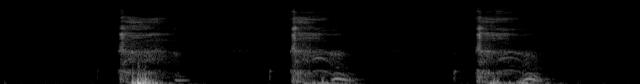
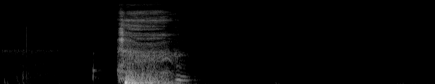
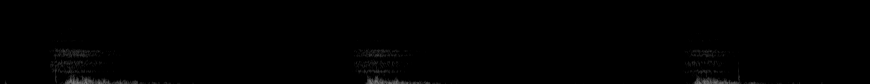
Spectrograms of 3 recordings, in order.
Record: three_cough_length: 6.4 s
three_cough_amplitude: 6536
three_cough_signal_mean_std_ratio: 0.33
cough_length: 4.4 s
cough_amplitude: 13667
cough_signal_mean_std_ratio: 0.25
exhalation_length: 8.7 s
exhalation_amplitude: 819
exhalation_signal_mean_std_ratio: 0.41
survey_phase: beta (2021-08-13 to 2022-03-07)
age: 45-64
gender: Female
wearing_mask: 'No'
symptom_runny_or_blocked_nose: true
smoker_status: Never smoked
respiratory_condition_asthma: false
respiratory_condition_other: false
recruitment_source: Test and Trace
submission_delay: 1 day
covid_test_result: Positive
covid_test_method: RT-qPCR
covid_ct_value: 27.3
covid_ct_gene: ORF1ab gene
covid_ct_mean: 28.2
covid_viral_load: 560 copies/ml
covid_viral_load_category: Minimal viral load (< 10K copies/ml)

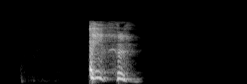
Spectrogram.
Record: cough_length: 2.5 s
cough_amplitude: 31087
cough_signal_mean_std_ratio: 0.27
survey_phase: beta (2021-08-13 to 2022-03-07)
age: 45-64
gender: Female
wearing_mask: 'No'
symptom_fatigue: true
smoker_status: Never smoked
respiratory_condition_asthma: false
respiratory_condition_other: false
recruitment_source: REACT
submission_delay: 3 days
covid_test_result: Negative
covid_test_method: RT-qPCR
influenza_a_test_result: Negative
influenza_b_test_result: Negative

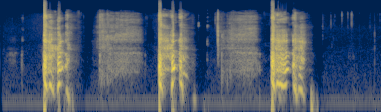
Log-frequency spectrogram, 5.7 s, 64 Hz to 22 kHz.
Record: three_cough_length: 5.7 s
three_cough_amplitude: 32768
three_cough_signal_mean_std_ratio: 0.34
survey_phase: beta (2021-08-13 to 2022-03-07)
age: 45-64
gender: Male
wearing_mask: 'No'
symptom_shortness_of_breath: true
symptom_fatigue: true
smoker_status: Ex-smoker
respiratory_condition_asthma: false
respiratory_condition_other: false
recruitment_source: REACT
submission_delay: 11 days
covid_test_result: Negative
covid_test_method: RT-qPCR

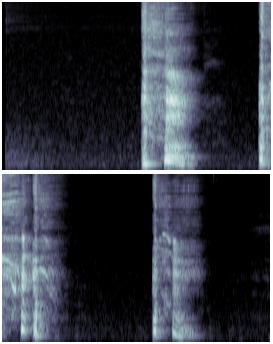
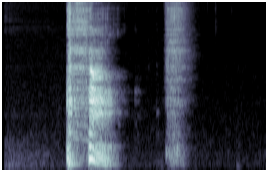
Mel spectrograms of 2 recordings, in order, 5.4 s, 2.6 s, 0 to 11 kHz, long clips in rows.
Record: three_cough_length: 5.4 s
three_cough_amplitude: 32293
three_cough_signal_mean_std_ratio: 0.3
cough_length: 2.6 s
cough_amplitude: 32768
cough_signal_mean_std_ratio: 0.3
survey_phase: beta (2021-08-13 to 2022-03-07)
age: 18-44
gender: Male
wearing_mask: 'No'
symptom_none: true
symptom_onset: 13 days
smoker_status: Never smoked
respiratory_condition_asthma: false
respiratory_condition_other: false
recruitment_source: REACT
submission_delay: 8 days
covid_test_result: Negative
covid_test_method: RT-qPCR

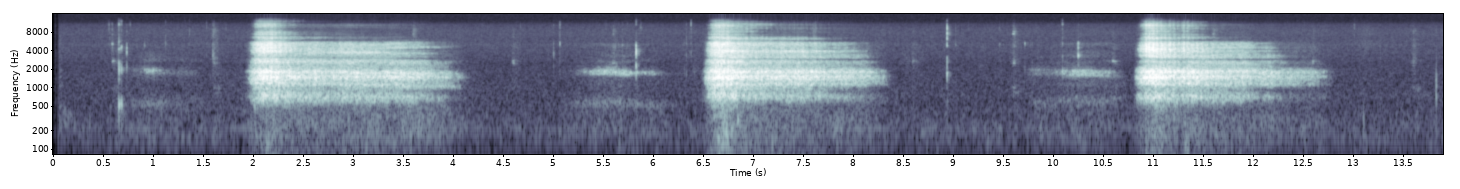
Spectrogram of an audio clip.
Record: exhalation_length: 13.9 s
exhalation_amplitude: 4867
exhalation_signal_mean_std_ratio: 0.48
survey_phase: beta (2021-08-13 to 2022-03-07)
age: 18-44
gender: Female
wearing_mask: 'No'
symptom_cough_any: true
symptom_runny_or_blocked_nose: true
symptom_sore_throat: true
symptom_change_to_sense_of_smell_or_taste: true
symptom_loss_of_taste: true
symptom_onset: 2 days
smoker_status: Never smoked
respiratory_condition_asthma: false
respiratory_condition_other: false
recruitment_source: Test and Trace
submission_delay: 1 day
covid_test_result: Positive
covid_test_method: RT-qPCR
covid_ct_value: 18.1
covid_ct_gene: ORF1ab gene
covid_ct_mean: 18.3
covid_viral_load: 970000 copies/ml
covid_viral_load_category: Low viral load (10K-1M copies/ml)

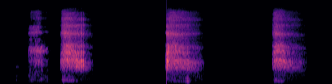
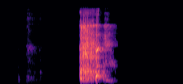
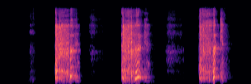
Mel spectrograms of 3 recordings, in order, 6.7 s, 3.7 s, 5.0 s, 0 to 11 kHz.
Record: exhalation_length: 6.7 s
exhalation_amplitude: 10130
exhalation_signal_mean_std_ratio: 0.39
cough_length: 3.7 s
cough_amplitude: 32327
cough_signal_mean_std_ratio: 0.28
three_cough_length: 5.0 s
three_cough_amplitude: 30831
three_cough_signal_mean_std_ratio: 0.39
survey_phase: beta (2021-08-13 to 2022-03-07)
age: 45-64
gender: Female
wearing_mask: 'No'
symptom_none: true
smoker_status: Current smoker (11 or more cigarettes per day)
respiratory_condition_asthma: false
respiratory_condition_other: false
recruitment_source: REACT
submission_delay: 0 days
covid_test_result: Negative
covid_test_method: RT-qPCR
influenza_a_test_result: Negative
influenza_b_test_result: Negative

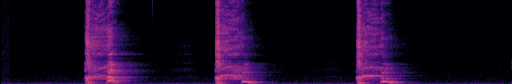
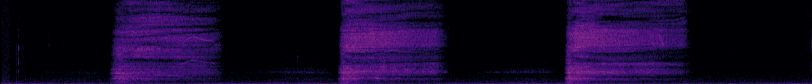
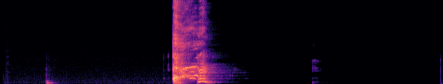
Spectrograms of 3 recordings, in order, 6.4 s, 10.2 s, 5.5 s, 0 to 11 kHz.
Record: three_cough_length: 6.4 s
three_cough_amplitude: 3677
three_cough_signal_mean_std_ratio: 0.39
exhalation_length: 10.2 s
exhalation_amplitude: 404
exhalation_signal_mean_std_ratio: 0.66
cough_length: 5.5 s
cough_amplitude: 28492
cough_signal_mean_std_ratio: 0.22
survey_phase: beta (2021-08-13 to 2022-03-07)
age: 65+
gender: Female
wearing_mask: 'No'
symptom_none: true
smoker_status: Ex-smoker
respiratory_condition_asthma: false
respiratory_condition_other: false
recruitment_source: REACT
submission_delay: 1 day
covid_test_result: Negative
covid_test_method: RT-qPCR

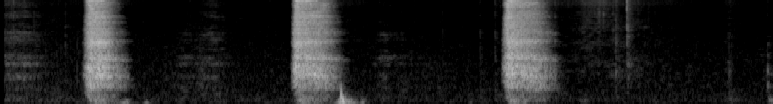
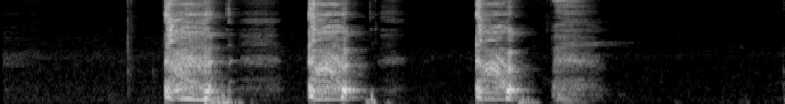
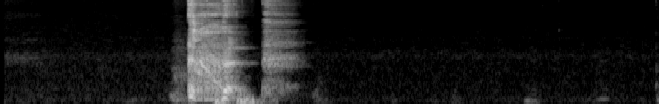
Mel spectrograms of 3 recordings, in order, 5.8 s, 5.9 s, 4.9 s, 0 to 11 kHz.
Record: exhalation_length: 5.8 s
exhalation_amplitude: 32768
exhalation_signal_mean_std_ratio: 0.29
three_cough_length: 5.9 s
three_cough_amplitude: 32768
three_cough_signal_mean_std_ratio: 0.34
cough_length: 4.9 s
cough_amplitude: 32768
cough_signal_mean_std_ratio: 0.24
survey_phase: beta (2021-08-13 to 2022-03-07)
age: 45-64
gender: Male
wearing_mask: 'No'
symptom_none: true
smoker_status: Ex-smoker
respiratory_condition_asthma: false
respiratory_condition_other: false
recruitment_source: REACT
submission_delay: 2 days
covid_test_result: Negative
covid_test_method: RT-qPCR
influenza_a_test_result: Negative
influenza_b_test_result: Negative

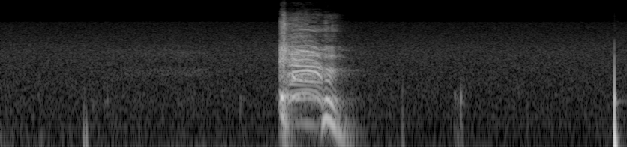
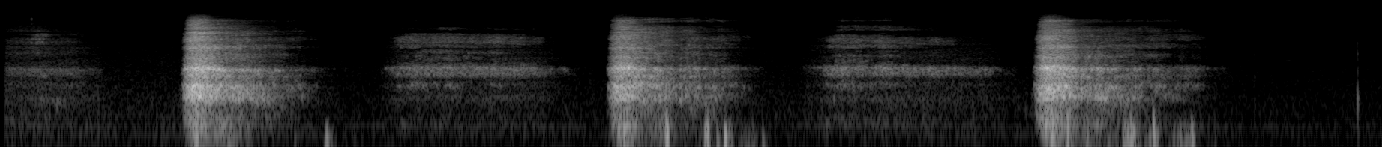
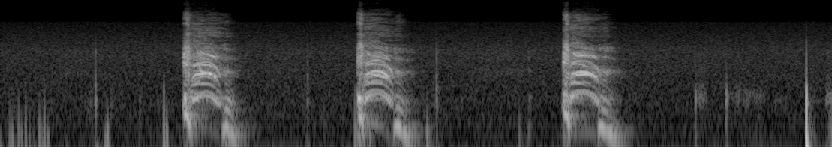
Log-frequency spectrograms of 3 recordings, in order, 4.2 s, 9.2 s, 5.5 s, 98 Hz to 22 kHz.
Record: cough_length: 4.2 s
cough_amplitude: 20188
cough_signal_mean_std_ratio: 0.27
exhalation_length: 9.2 s
exhalation_amplitude: 12986
exhalation_signal_mean_std_ratio: 0.3
three_cough_length: 5.5 s
three_cough_amplitude: 11398
three_cough_signal_mean_std_ratio: 0.36
survey_phase: alpha (2021-03-01 to 2021-08-12)
age: 45-64
gender: Male
wearing_mask: 'No'
symptom_none: true
smoker_status: Current smoker (e-cigarettes or vapes only)
respiratory_condition_asthma: false
respiratory_condition_other: false
recruitment_source: REACT
submission_delay: 2 days
covid_test_result: Negative
covid_test_method: RT-qPCR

